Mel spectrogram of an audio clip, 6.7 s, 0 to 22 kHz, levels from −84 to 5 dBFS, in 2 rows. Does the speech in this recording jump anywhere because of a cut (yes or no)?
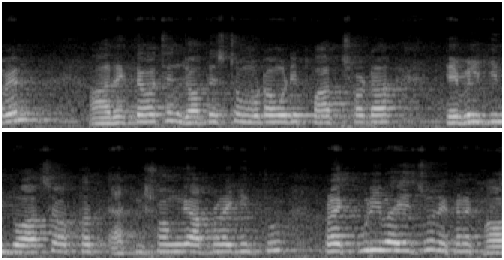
no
